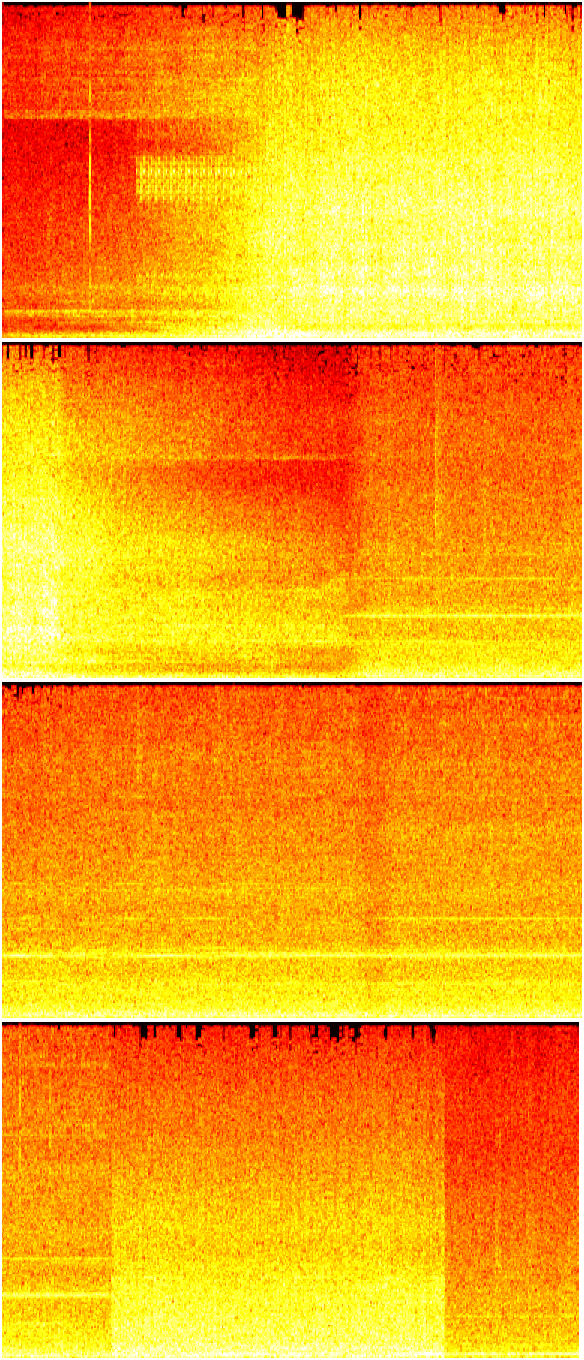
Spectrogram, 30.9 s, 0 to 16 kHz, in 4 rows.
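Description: Shinkansen high-speed test train (JR East E956 ALFA-X) passing at speed: a roar builds over the first few seconds, holds loud for about five seconds, then fades. After that, at a station platform, a train's steady high whine and low hum, with a different low tone setting in about five seconds before the end.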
